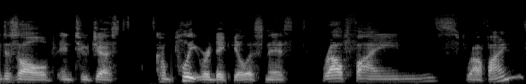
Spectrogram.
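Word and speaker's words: Ralph Fiennes: into just complete Ridiculousness Ralph fines I always say his name I always get ra fines um nah just nah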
